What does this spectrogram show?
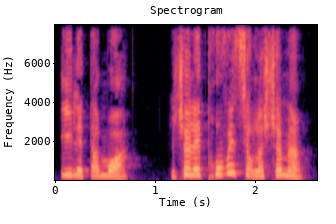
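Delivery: very high, scoffing monkey voice; mocking monkey reply. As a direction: toss the question back with a sneer. Monkey claims the rice.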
